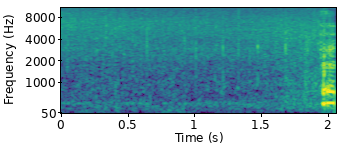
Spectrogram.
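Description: Steady hiss of wind outdoors, with a faint, uneven low rumble.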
